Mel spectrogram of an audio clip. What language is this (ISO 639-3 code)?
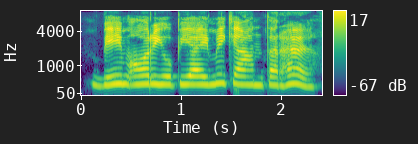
hin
